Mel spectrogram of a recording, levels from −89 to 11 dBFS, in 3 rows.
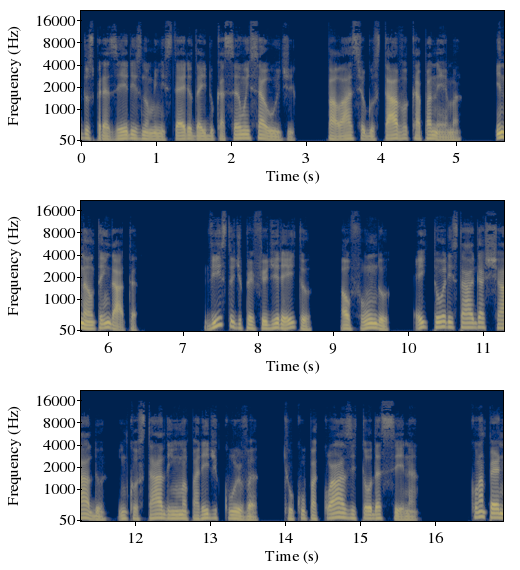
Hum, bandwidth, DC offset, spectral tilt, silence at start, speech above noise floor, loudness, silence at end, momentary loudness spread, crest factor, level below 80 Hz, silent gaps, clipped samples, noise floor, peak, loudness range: none; 16 kHz; under 0.1%; -6.5 dB/octave; 0 s; over 69 dB; -22 LUFS; 0 s; 9 LU; 20 dB; -44 dBFS; 6.49-7.24 s, 8.73-9.10 s, 15.82-16.44 s; under 0.1%; under -90 dBFS; -2 dBFS; 2 LU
